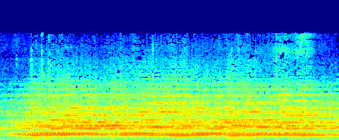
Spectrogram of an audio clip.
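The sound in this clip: Cathedral bells of Notre-Dame in Paris toll at noon in mourning, a sustained, layered ringing of deep overlapping tones that swells in at the start and holds steady and loud throughout, with no voices.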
